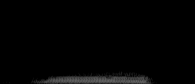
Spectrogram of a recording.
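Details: Blue 15-month-old French Bulldog napping indoors, giving a single low, buzzy snoring breath about one second long in a quiet room.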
